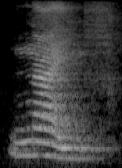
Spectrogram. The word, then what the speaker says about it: knife: That means K is silent. So now this will give us what? Let's start from here and read together. Let's say it together. Knife, knife, knife, knife.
